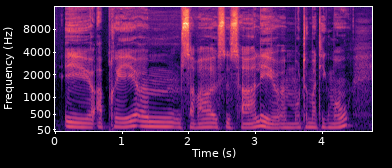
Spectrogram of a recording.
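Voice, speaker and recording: At a very slow pace, a man of medium pitch with a German accent talks with fairly even intonation. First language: German (speaking French). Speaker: student radio journalist. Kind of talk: radio interview. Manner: halting, many fillers.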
